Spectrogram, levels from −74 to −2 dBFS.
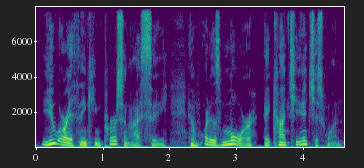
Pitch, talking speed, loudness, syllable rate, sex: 130 Hz, 180 wpm, -18 LUFS, 5.0 syllables/s, male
